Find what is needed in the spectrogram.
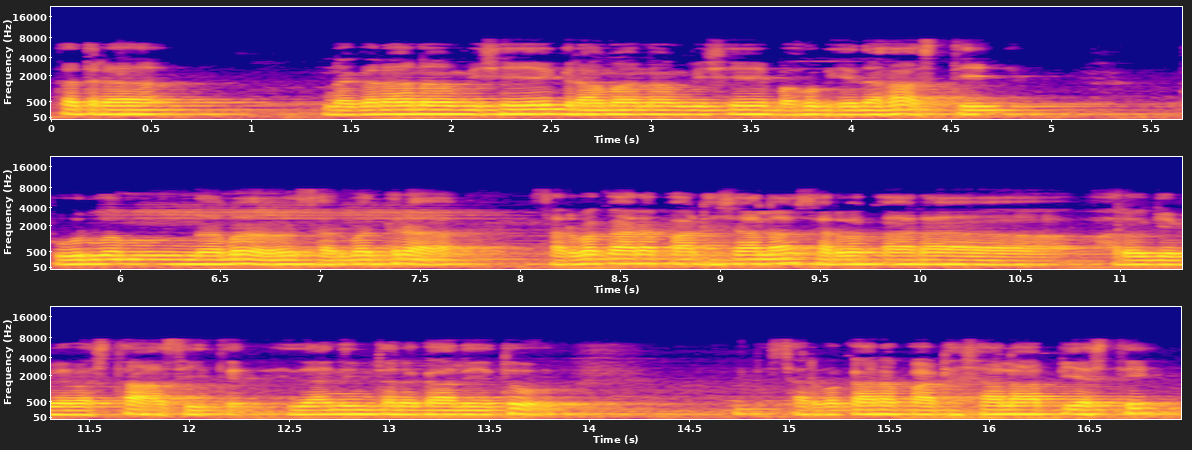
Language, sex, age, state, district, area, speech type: Sanskrit, male, 45-60, Telangana, Mahbubnagar, rural, spontaneous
